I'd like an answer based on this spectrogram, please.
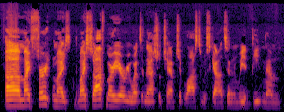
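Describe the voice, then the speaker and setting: With an Upper Midwest accent, a man talks at a very fast pace. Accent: Upper Midwest American. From Minnesota, Mounds View. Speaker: former pro hockey player and shooting coach. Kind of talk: casual interview.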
